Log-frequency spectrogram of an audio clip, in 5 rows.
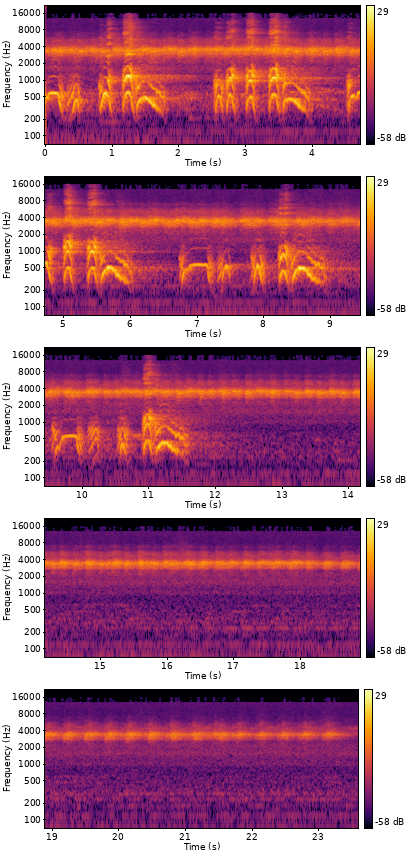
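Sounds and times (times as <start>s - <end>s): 
barred owl hooting: 0.0s - 11.9s
background hiss: 0.0s - 23.5s.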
